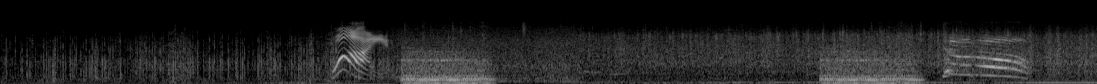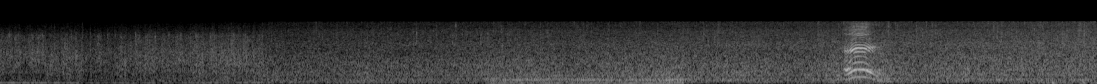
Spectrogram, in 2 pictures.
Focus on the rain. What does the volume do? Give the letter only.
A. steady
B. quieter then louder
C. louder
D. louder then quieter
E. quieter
C.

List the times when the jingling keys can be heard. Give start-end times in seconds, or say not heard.
4.0-5.0, 8.2-9.2, 15.8-17.9.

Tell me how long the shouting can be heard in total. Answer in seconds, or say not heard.
2 s.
